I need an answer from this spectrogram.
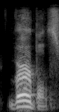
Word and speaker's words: verbals: verbals okay yeah verbals or primate verbal right obviously it rhymes with gerbil that let us know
